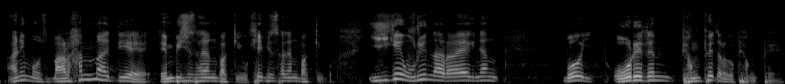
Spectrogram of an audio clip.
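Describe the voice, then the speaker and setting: Male pastor, chatty sermon, rambling asides, from North Korea, casual preaching tone. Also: a little high.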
